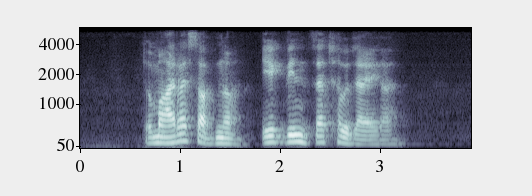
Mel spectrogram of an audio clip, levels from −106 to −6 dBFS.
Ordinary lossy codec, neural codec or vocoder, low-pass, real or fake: AAC, 48 kbps; codec, 16 kHz in and 24 kHz out, 0.6 kbps, FocalCodec, streaming, 4096 codes; 5.4 kHz; fake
